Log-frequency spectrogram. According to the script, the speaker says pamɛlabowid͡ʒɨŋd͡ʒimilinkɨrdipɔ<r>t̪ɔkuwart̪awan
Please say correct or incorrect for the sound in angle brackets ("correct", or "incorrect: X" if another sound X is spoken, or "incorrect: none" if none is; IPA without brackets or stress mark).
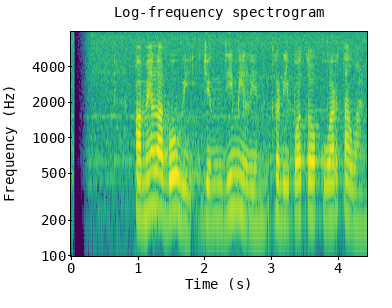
incorrect: none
